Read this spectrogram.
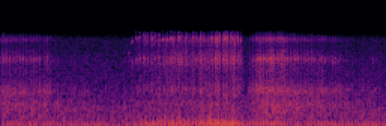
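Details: Domestic cat purring while asleep: steady low rumbling purr, continuous throughout, over a constant hiss of background noise.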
